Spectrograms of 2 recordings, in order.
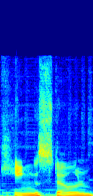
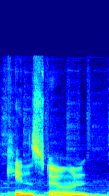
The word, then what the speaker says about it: Kinstone: holding your Keystone pieces I keep wanting to say like King's Stone but it's kinstone I think I've been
